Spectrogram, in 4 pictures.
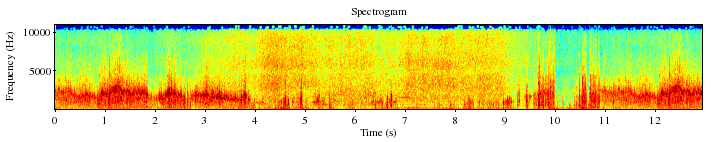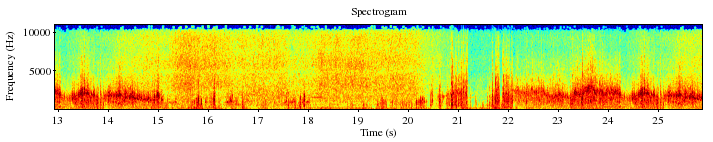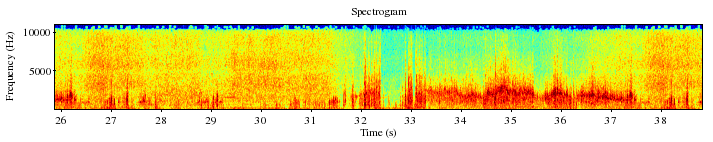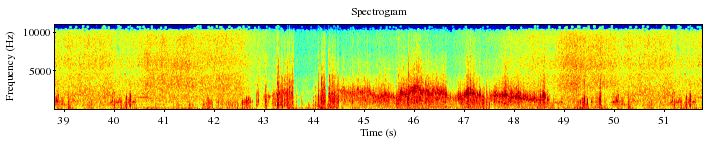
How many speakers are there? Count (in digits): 0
